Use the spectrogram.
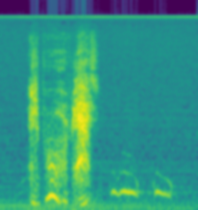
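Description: An owl in a quiet park at night gives a few soft, low hoots in a short sequence, fairly close, after a brief exchange of voices.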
